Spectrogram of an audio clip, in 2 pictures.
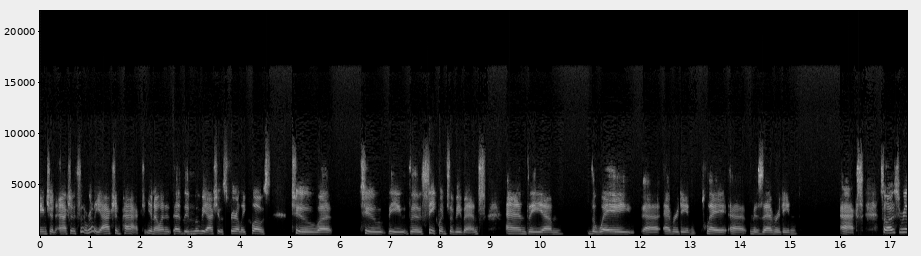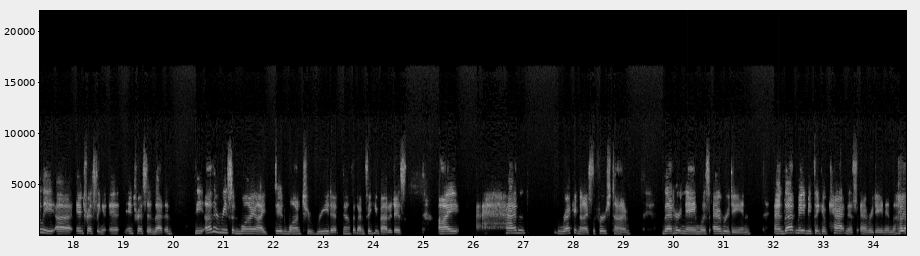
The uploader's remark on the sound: I got three good friends together via Zoom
